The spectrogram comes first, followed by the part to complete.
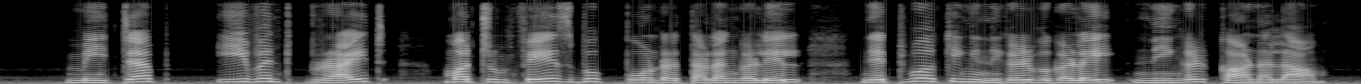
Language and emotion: Tamil, neutral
